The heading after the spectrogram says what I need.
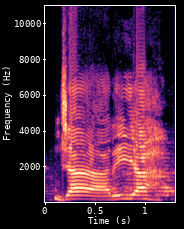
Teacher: سانس توڑیں گے تو اس گولتا کو ہا بنا دیں گے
